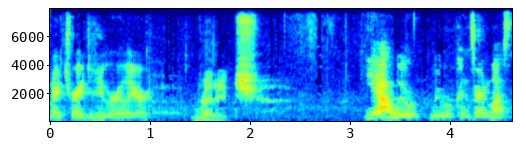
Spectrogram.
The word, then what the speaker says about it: Redditch: invoke to JK Rowling so is is Redditch like quidditch right okay so there's that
